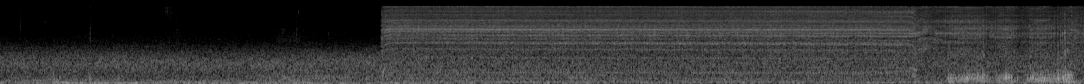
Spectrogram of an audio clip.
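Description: Cordless drill running steadily, boring drainage holes through the base of a black plastic compost bin; its motor whine starts about four seconds in and stops about five seconds later. A few irregular knocks follow near the end.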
